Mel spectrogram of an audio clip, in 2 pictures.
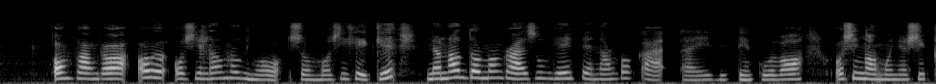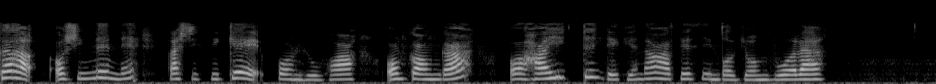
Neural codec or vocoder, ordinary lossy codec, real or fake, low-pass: autoencoder, 22.05 kHz, a latent of 192 numbers a frame, VITS, trained on many speakers; MP3, 32 kbps; fake; 7.2 kHz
